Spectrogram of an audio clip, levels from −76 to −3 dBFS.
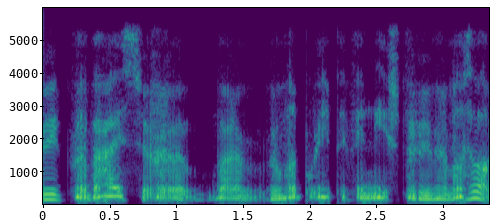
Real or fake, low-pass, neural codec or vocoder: fake; 5.4 kHz; autoencoder, 44.1 kHz, a latent of 192 numbers a frame, MeloTTS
